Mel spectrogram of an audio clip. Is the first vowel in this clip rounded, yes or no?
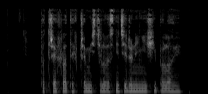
yes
